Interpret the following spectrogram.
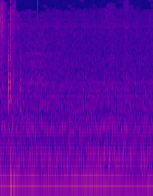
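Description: A single light knock just after the start as a three-hole punch is placed and shifted on the paper, over a steady low electrical hum and quiet room noise.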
